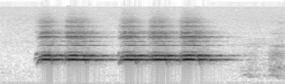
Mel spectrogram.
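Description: A short, bright whistle sounds in two bursts, the second pulsing three times, clear and close with nothing else around it.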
